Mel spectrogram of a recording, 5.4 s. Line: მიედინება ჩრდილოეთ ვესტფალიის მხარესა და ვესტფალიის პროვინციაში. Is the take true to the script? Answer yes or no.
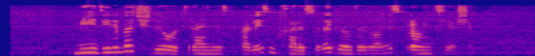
no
